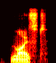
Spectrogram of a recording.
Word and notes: moist: British English

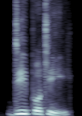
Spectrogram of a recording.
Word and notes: deportee: Indian

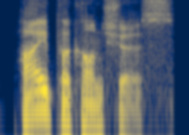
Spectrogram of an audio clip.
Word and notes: Hyperconscious: British English

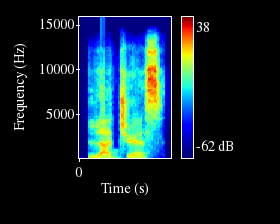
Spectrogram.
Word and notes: largesse: Indian

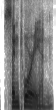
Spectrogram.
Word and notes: centurion: American English

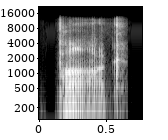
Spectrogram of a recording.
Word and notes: park: British English

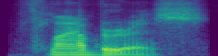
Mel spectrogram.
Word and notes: flavorous: American English

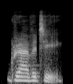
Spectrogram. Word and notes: gravity: Indian

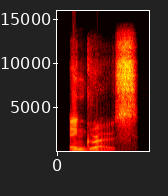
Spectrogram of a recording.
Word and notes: engross: British English

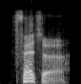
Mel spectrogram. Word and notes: fetta: British English

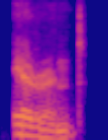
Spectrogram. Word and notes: errand: Indian

